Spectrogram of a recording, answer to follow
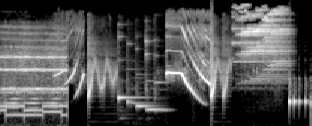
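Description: Electronic background music with a repeating synth pattern stops about a second in. A short logo jingle follows, made of quick sliding pitch glides that swoop up and down and end in a bright, shimmering high chime.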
